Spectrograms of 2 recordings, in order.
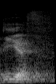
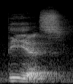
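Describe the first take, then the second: First: It is said with a Spain accent on the Z. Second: It is said in the speaker's usual non-Spain accent. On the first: "Or in Spain, if there's a Z at the end, they'll say diez" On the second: "I'm not from Spain, that's not my accent"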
